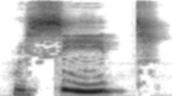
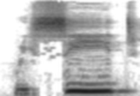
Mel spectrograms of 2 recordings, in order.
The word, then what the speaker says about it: receipt: This is the same case with receipt, receipt, where letter P is not sounded, or debt, where letter B is not sounded.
